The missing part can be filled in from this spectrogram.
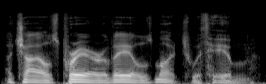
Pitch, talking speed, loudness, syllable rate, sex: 90 Hz, 155 wpm, -17 LUFS, 3.3 syllables/s, male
